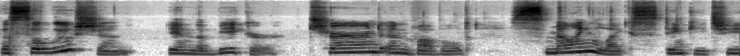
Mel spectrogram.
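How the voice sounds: A natural reading voice carries lively intonation. Behind it, all is quiet.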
